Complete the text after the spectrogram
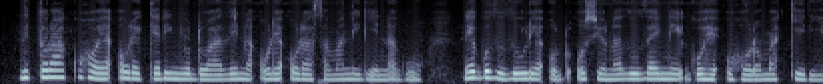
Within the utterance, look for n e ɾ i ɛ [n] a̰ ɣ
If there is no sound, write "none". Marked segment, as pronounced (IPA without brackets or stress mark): n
